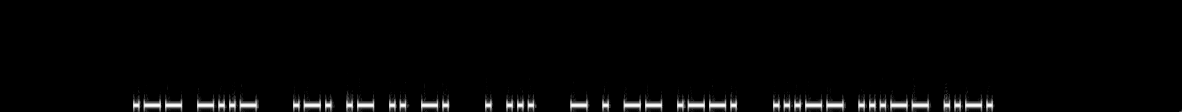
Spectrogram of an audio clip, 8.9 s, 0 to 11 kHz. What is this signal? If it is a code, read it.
Morse code, heard as a keyed tone, about 32 wpm, 700 Hz. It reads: WX RAIN ES TEMP 33F
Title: Practice QSO - Exchange 2 - Info - 30wpm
